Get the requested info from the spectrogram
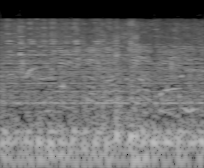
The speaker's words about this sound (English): Hear the crowd finally getting into it. It's been an awful, dull, flat crowd tonight. Finally starting to get into it.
